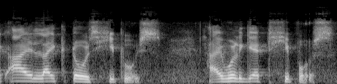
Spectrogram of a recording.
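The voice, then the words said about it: Put-on Russian accent. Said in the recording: “Why do I sound Russian?”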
